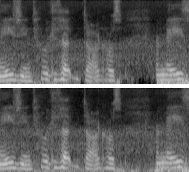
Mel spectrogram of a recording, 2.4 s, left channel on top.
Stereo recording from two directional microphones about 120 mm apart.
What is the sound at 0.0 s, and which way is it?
Speech, 20° left (ahead or behind).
